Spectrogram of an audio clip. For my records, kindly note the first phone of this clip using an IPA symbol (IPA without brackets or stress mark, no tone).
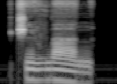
t͡ʃ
